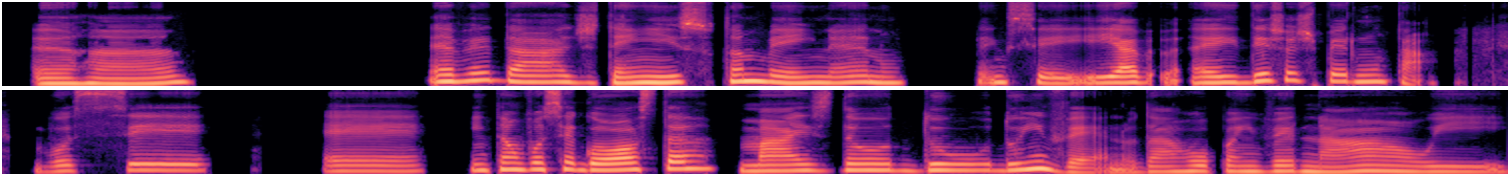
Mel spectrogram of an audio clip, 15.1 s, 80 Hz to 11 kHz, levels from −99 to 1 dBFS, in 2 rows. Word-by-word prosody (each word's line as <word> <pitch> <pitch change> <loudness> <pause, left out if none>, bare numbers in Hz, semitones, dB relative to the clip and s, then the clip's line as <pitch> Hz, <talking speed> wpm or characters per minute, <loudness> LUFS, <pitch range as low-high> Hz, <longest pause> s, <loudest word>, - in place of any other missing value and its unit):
Aham. 160 +3 0 1.2
É 215 0 +4
verdade! 200 -6 0
Tem 185 +1 +4
isso 200 - 0
também, 210 -5 +4
né, 185 +2 0
não 180 -2 +1 0.4
pensei. 185 -3 -3
E 185 +1 +3
ago 190 +1 +3 0.5
deixa 235 +5 +1
eu 250 - -2
te - - -9
perguntar, 210 -3 -2 0.6
você 190 +3 -3 0.6
eh, 170 0 -6 0.2
então, 210 +3 +1
você 220 +1 0
gosta 210 +4 +4
mais 180 0 0
do 195 +1 +1
do 190 +1 -1
do 190 +2 -1
inverno, 140 - +1
da 155 0 -6
roupa 170 +1 -3
invernal 160 0 -2
e 150 -1 -7
185 Hz, 115 wpm, -22 LUFS, 170-200 Hz, 1.2 s, É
